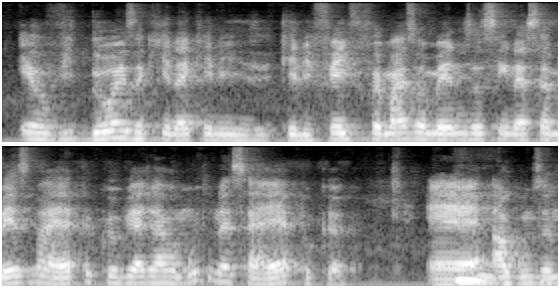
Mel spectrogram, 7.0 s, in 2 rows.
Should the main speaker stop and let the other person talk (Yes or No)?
No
